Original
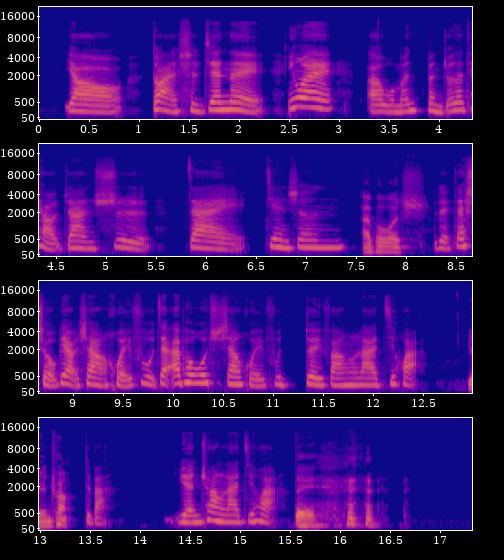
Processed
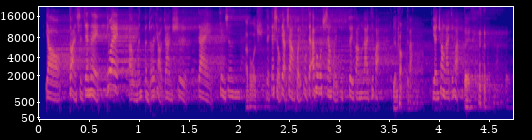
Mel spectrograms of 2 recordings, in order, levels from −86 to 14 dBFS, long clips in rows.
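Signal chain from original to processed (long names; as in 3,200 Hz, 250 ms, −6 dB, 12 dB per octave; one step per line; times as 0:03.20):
spectral tilt +3 dB per octave
ring modulation 33 Hz
change of speed 3.65×
pitch vibrato 1.3 Hz 11 cents
tape delay 410 ms, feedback 50%, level −20.5 dB, low-pass 5,100 Hz
reverb whose tail is shaped and stops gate 240 ms flat, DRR 9 dB
level +7 dB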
